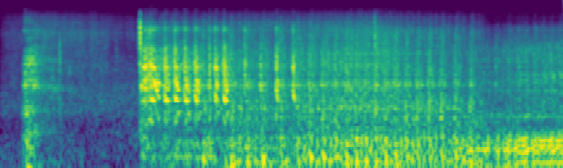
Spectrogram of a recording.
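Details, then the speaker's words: Motorcycle left standing one month, started on a freshly charged battery, cold on full choke: brief crank, then a low, soft, uneven idle for about a minute with no life; it would die if the throttle were opened. "it's on full choke it's been running like this for about a minute now it's there's no no life in it and if i move the throttle it's gonna die"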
